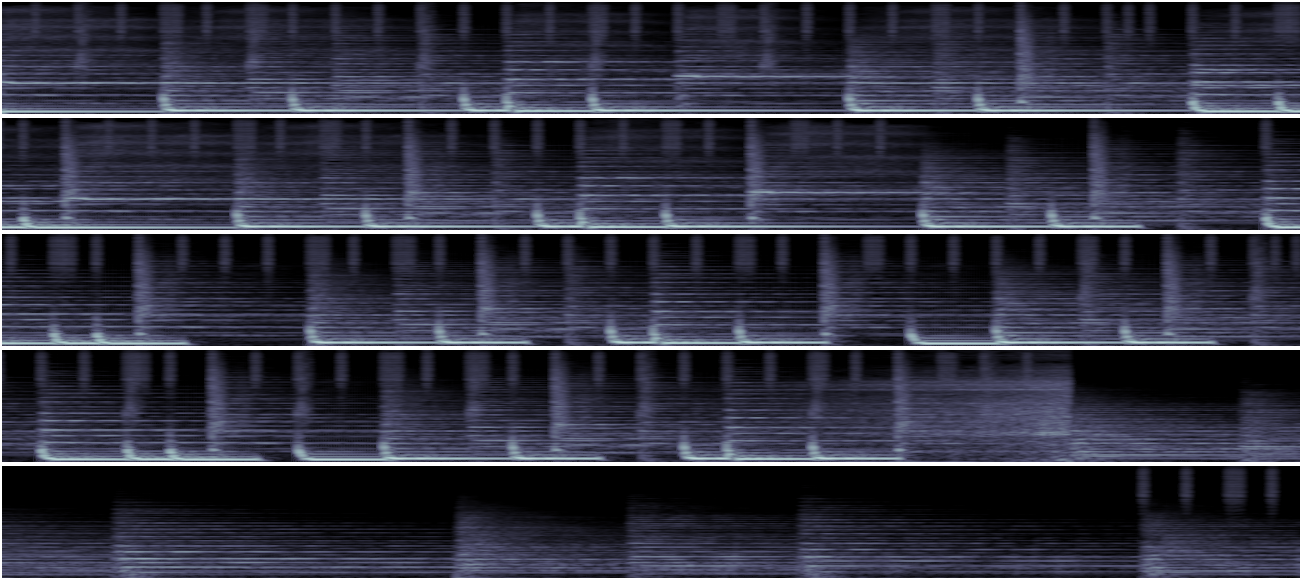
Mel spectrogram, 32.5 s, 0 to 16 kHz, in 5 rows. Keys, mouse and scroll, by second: 2.2 scroll down 1, 2.4 a, 2.6 a, 2.8 Tab, 3.1 a, 3.3 a, 3.4-4.5 scroll down 2, 4.5-6.2 shift+middle drag, 6.2 shift+a, 8.4 s, 10.5 KP_1, 11.5 g, 13.2 click, 15.8 a, 16.0 a, 16.3-16.8 middle drag, 16.8-17.4 scroll down 3, 17.4 KP_0, 18.5 click, 18.9 s, 20.0-20.8 scroll down 2, 20.8 KP_7, 21.5-21.8 scroll down 4, 22.2 g, 23.5 KP_0, 24.5 s, 25.8 a, 26.1-27.3 scroll up 1, 27.3 click, 28.2-31.0 drag.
